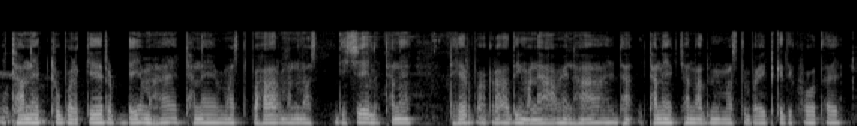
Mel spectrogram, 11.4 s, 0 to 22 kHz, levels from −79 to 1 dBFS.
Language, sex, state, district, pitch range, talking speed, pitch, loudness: Chhattisgarhi, male, Chhattisgarh, Jashpur, 120-125 Hz, 155 wpm, 120 Hz, -31 LUFS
